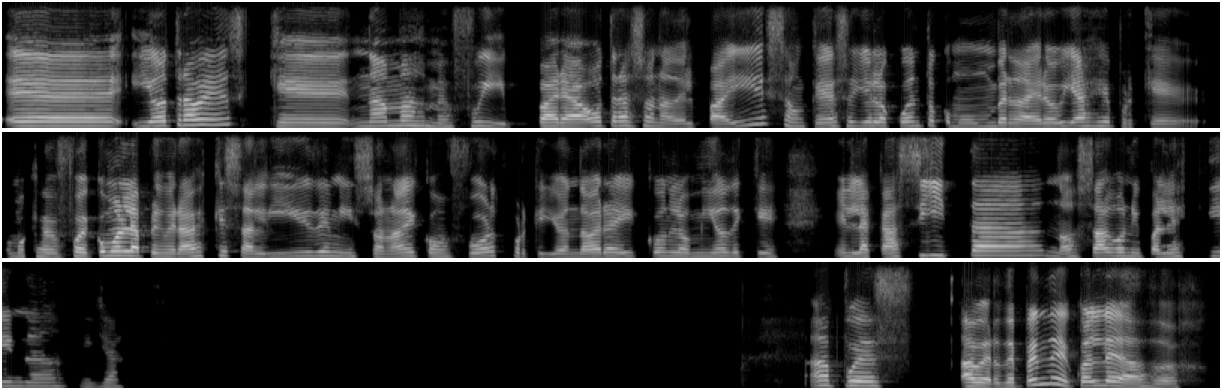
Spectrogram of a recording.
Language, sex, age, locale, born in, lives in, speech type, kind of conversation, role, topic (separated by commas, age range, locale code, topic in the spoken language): Spanish, female, 50-54, es-VE, Venezuela, Portugal, conversation, unstructured, none, ¿Prefieres viajar solo o en grupo?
